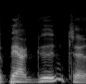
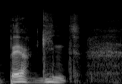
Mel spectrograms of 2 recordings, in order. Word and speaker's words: Peer Gynt: Gunt ou pergint al c'est amusant parce que pergunt normalement c'est la prononciation française mais là Olivier P qui a réécrit qui a retraduit le texte d'enrik hipsen le enfin le fait interpréter sous la forme père gint bon peu importe mais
